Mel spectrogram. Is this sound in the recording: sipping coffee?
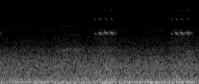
no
